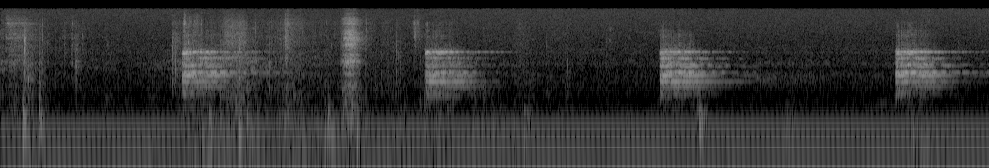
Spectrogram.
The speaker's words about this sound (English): Yes, my clock is ringing, so this will take a moment.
